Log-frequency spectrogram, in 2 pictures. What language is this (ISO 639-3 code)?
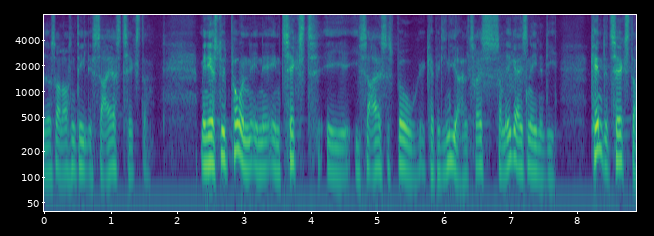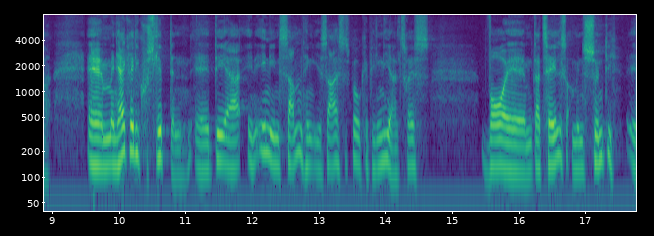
dan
